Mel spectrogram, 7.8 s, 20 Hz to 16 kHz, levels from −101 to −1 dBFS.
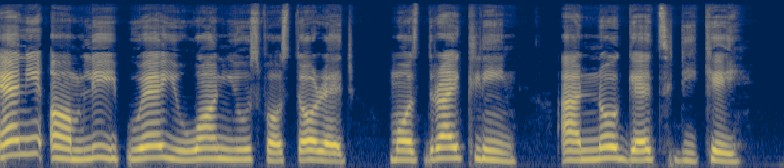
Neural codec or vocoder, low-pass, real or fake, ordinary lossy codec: none; 14.4 kHz; real; AAC, 96 kbps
